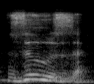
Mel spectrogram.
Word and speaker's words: zoos: O harfi, tabii ki harfimiz O ama sesimiz U, U, U, okay? O yüzden zoos, zoos, zoos. Tabii ki burada harfe bakıp da söyleyebilirsiniz ama okunuş tamamen değişiyor. İki tane O harfi İngilizce'de U, uzun U gibi telaffuz yapılıyor.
